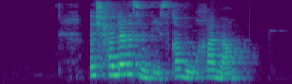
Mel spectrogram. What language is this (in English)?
Kabyle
